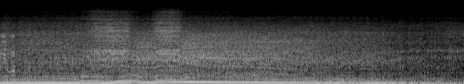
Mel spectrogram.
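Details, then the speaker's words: Truck last tagged 2005, carburetor primed with fuel: engine revs up cleanly then settles to an even, quiet idle; motor sounds healthy. "sounds good guys it I mean the motor is nice and quiet it really sounds good"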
